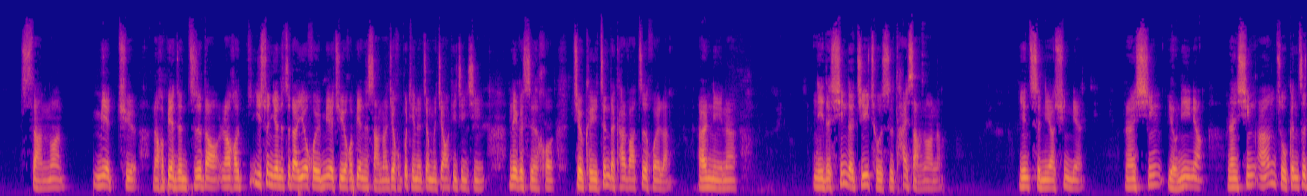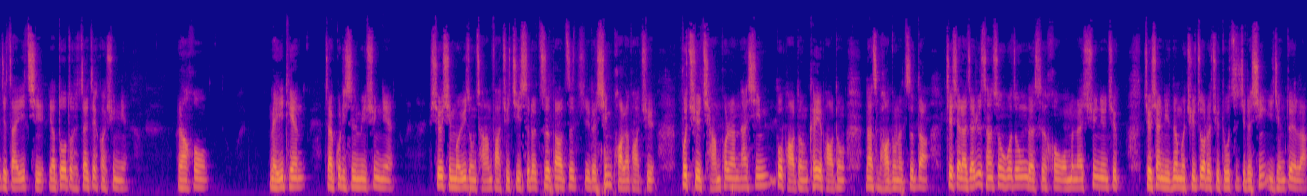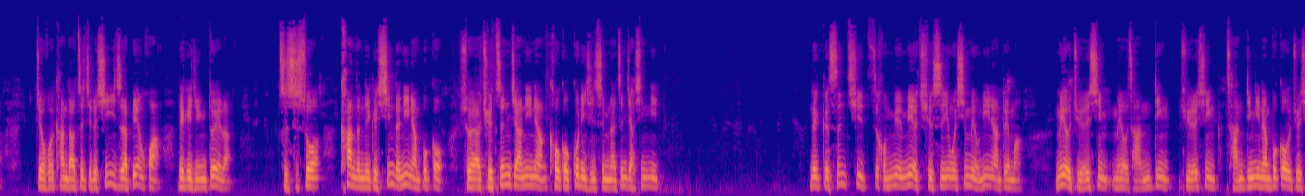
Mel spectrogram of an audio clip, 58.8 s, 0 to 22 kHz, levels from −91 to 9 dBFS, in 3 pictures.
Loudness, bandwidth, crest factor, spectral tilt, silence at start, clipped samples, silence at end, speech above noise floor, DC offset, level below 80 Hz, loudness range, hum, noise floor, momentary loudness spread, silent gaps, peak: -26 LUFS; 15 kHz; 22 dB; -5 dB/octave; 0.3 s; under 0.1%; 0 s; 46 dB; under 0.1%; -62 dBFS; 4 LU; none; -71 dBFS; 8 LU; none; -4 dBFS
